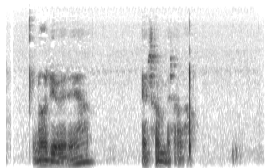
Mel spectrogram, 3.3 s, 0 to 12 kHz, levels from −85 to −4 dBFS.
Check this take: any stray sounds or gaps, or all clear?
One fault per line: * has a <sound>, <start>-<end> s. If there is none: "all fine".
all fine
